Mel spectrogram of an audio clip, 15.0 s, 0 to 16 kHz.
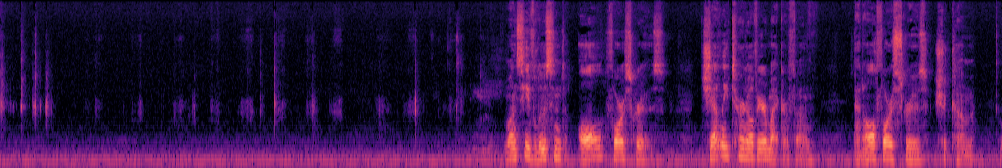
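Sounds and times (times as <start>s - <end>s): screwdriver clicks and scratches: 0.0s - 0.8s
steady low hum: 0.0s - 15.0s.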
